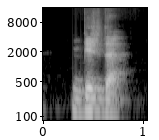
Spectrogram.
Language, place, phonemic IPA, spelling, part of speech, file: Azerbaijani, Baku, /ˈbi(r)dæ/, bir də, conjunction / adverb, LL-Q9292 (aze)-bir də.wav
- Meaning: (conjunction) and; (adverb) again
